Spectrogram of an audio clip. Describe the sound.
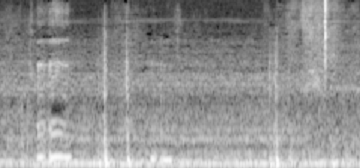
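A car's power window hums briefly as a woman winds it down over a low engine rumble, with a few clicks and muffled voices inside the vehicle.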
